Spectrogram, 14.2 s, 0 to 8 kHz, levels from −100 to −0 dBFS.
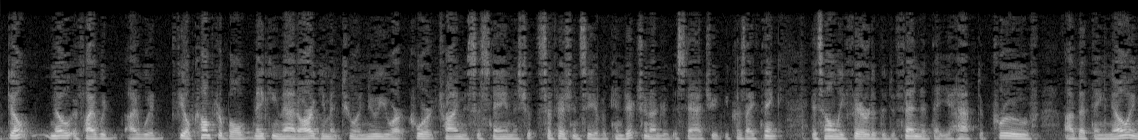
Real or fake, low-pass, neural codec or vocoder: real; 7.2 kHz; none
